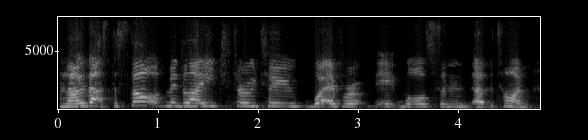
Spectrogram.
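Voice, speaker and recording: A woman's voice: high-pitched, fairly even intonation, a little slow, a bit bright. A woman in her fifties co-hosting a live stream, chatting cheekily with some swearing. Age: 50s. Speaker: stream co-host. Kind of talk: casual chat. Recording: dull lo-fi stream audio.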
